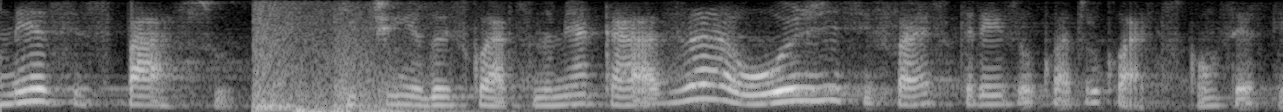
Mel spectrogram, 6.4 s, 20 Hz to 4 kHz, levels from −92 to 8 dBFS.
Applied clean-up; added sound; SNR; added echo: none; Explosion; 8 dB; reverberation time 1.3 s.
